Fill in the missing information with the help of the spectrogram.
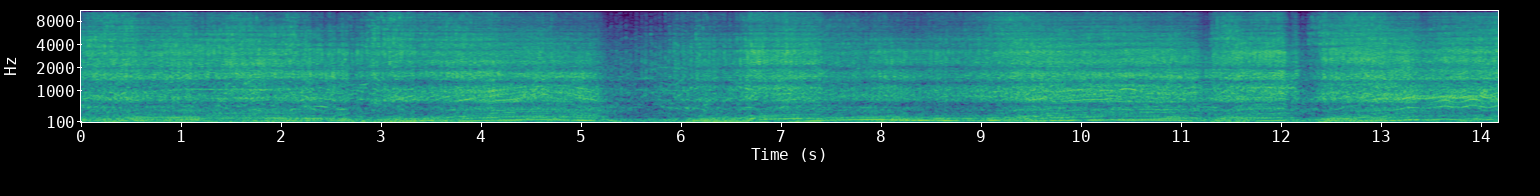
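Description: Engines of two full-size demolition derby cars revving hard, rising and falling in pitch over and over as the cars shove against each other, locked together.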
